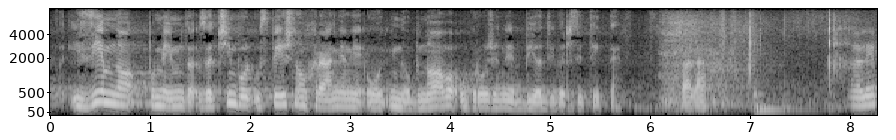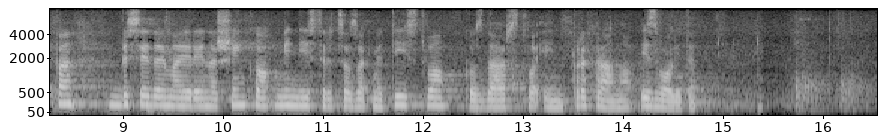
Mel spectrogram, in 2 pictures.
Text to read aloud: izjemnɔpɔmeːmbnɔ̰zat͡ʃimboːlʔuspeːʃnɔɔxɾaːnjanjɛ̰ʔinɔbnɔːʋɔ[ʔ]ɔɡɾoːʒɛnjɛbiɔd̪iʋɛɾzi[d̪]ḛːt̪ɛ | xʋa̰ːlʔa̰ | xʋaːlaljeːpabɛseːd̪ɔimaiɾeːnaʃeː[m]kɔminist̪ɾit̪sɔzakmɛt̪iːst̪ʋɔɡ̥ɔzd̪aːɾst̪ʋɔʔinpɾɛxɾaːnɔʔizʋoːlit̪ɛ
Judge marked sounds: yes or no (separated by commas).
yes, no, no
